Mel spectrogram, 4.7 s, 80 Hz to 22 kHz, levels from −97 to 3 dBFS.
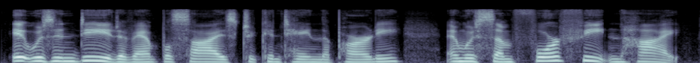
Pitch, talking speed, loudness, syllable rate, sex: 185 Hz, 220 wpm, -19 LUFS, 5.1 syllables/s, female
